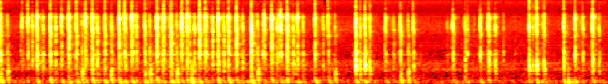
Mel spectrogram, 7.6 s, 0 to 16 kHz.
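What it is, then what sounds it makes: Plastic mechanical keyboard. Both hands type continuously with their fingertips on a Bloody B820R, a full-size black plastic mechanical gaming keyboard with backlit keycaps and a hollow housing. Rapid, dense runs of short, sharp clacks are heard, with a midrange tone around 700 Hz and some low thock. The typing slows briefly near the middle before picking back up.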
